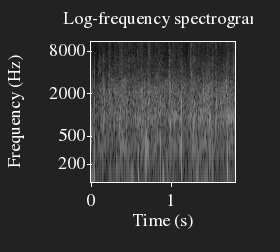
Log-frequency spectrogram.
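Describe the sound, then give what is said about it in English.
A crowd applauds with steady, dense clapping, many hands overlapping into a continuous crackling patter at a moderate, even loudness throughout. “So how about we give a quick round of applause for our”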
